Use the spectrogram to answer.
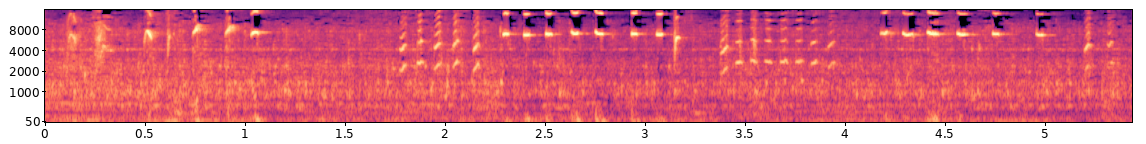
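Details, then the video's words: Sunbird song made of almost continuous, rapid, high chirps and ticks in shifting bursts, some notes doubled at two pitches, with faint water-like hiss throughout. "Terapi Kolibri ninja Malas Bunyi"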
